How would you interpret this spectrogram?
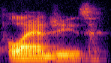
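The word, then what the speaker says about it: phalanges: If the court if the court needs pronunciation, uh it's pronounced felanges.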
